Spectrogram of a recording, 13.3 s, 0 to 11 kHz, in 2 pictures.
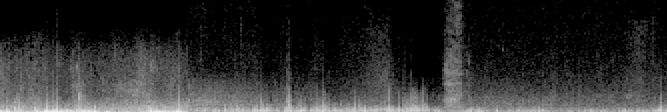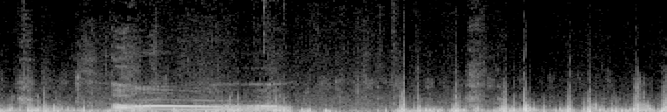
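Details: Dogs Rosy and Rocky at play in Seal Point Dog Park, western San Francisco Bay, on August 10, 2015; one drawn-out, steady tonal whine lasts under two seconds, after a low rumbling thump at the start and amid outdoor background noise.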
